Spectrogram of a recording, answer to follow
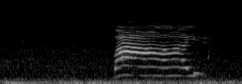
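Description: A single high-pitched, drawn-out vocal cry, nearly level in pitch with a slight waver, starting a little past the middle and lasting just under a second before cutting off.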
